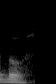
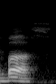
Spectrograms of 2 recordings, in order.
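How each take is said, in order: First: The vowel sounds like an 'oo' sound. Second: The vowel sounds like the English 'uh'. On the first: This is how locals say it. The speaker calls it right. "they say bus. And that's because that's U has a different sound" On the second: This is not how locals say it. The speaker calls it wrong. "they don't say bus"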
